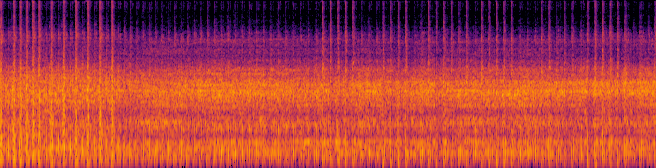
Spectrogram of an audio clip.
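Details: Hand-cranked single-cylinder diesel being repaired, with a new liner fitted and fuel reaching the pump: it runs with a steady, quick thumping beat at even speed and no misses or knocks, sounding healthy.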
